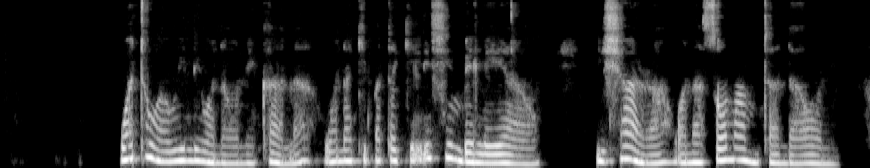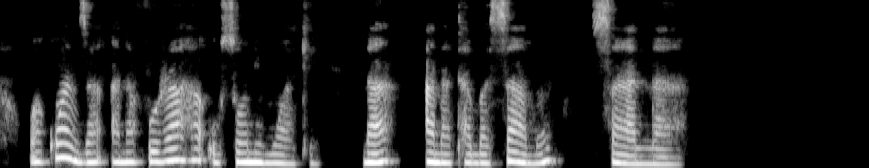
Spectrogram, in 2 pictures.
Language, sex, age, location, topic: Swahili, female, 25-35, Nairobi, education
